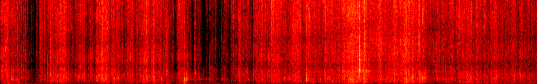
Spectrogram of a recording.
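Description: Thin clear plastic bag crinkling and rustling as a plastic pooper scooper is worked out of it by hand, an irregular crackle throughout.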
